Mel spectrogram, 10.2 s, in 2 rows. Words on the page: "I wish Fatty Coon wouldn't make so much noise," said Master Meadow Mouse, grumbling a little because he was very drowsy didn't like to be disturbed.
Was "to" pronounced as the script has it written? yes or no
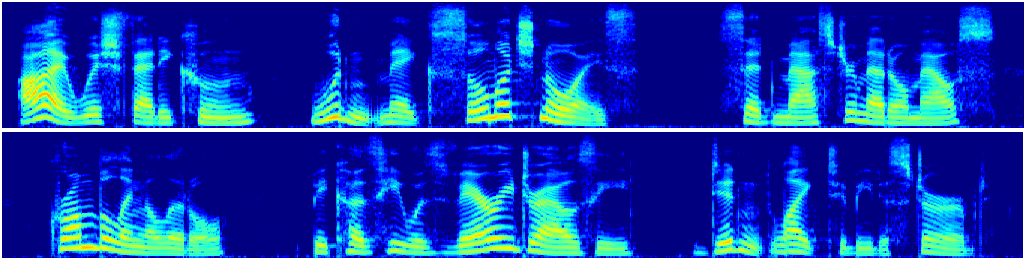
yes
